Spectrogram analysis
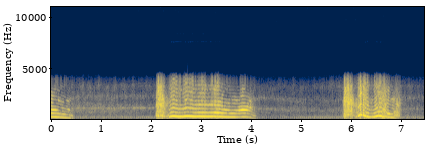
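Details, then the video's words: German Shepherd kept as a pet howling at passing police sirens to warn its owner: a falling tail of one howl, then a sustained level howl of about two seconds and a shorter wavering, yodel-like bout, over a faint constant hum. "(My GSD) Howling at Police sirens"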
